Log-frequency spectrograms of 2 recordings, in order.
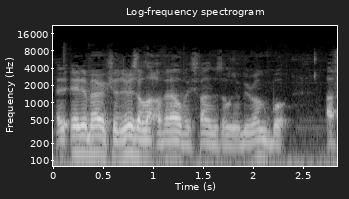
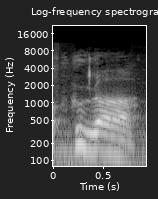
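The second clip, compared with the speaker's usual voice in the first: a raised, hammed-up army cheer; mock American hoorah; 4 semitones higher than usual. British soldier mocking the American army cheer. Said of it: "it's not our character to go".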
